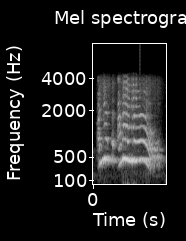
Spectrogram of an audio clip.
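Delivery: real crying, words falling apart; breaking down. Real, not acted. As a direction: voice cracks up high and loud in tears. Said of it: "I get emotional".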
